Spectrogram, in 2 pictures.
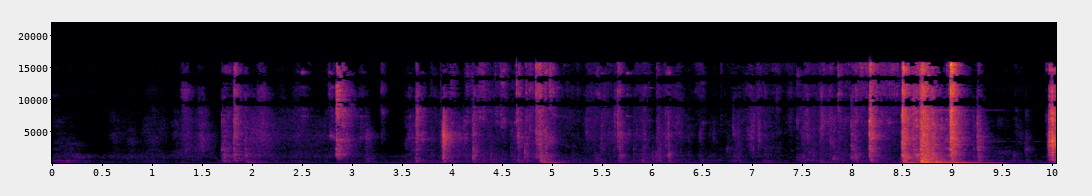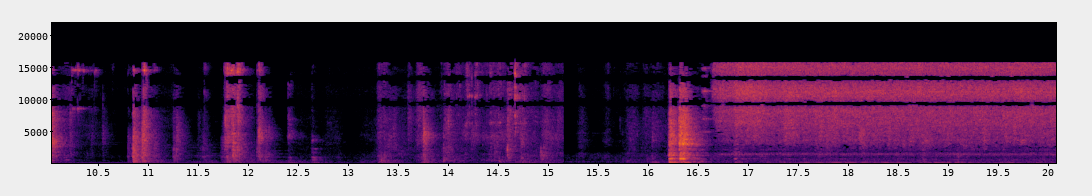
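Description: An apartment door being worked: clicks and knocks from the lock and lever handle, a heavy thud a little before halfway as the door shuts, then further clicks and rattles as the door's security chain is fastened.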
